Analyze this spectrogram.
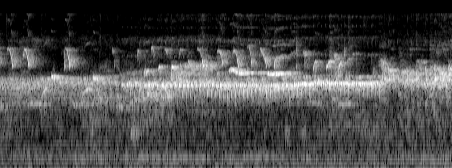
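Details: Canary singing at home, delivering a long, steady rolling trill of high chattering notes that swells gradually louder toward the end.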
